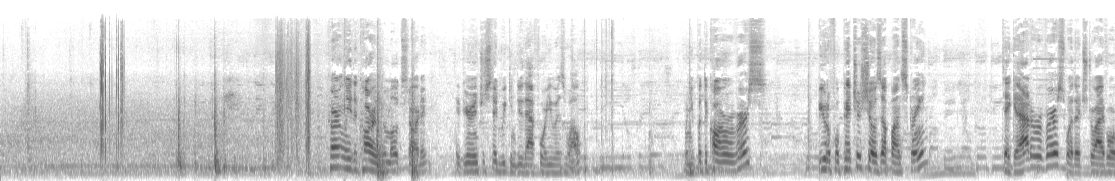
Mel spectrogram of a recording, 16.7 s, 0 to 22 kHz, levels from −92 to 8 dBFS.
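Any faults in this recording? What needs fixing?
Cable scratch noise occurs from 1.49 to 1.87 s and from 4.13 to 4.65 s. It is dense, uneven scratching about as loud as the sound itself, likely from a worn cable or connector shifting. Unlike isolated clicks, it is heard as rustling over the sound for a moment. Replace the cable and secure it against movement.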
